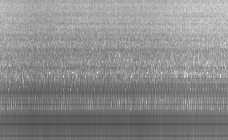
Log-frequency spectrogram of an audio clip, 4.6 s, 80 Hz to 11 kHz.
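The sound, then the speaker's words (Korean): A motorcycle ridden at well over 170 km/h through Yeongdeok, Uljin, Samcheok and Donghae in South Korea holds a loud, steady high-speed engine drone, its pitch barely shifting, with a wash of wind and road noise and no voices. “시속 170km를 훌쩍 넘겨버린다.”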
